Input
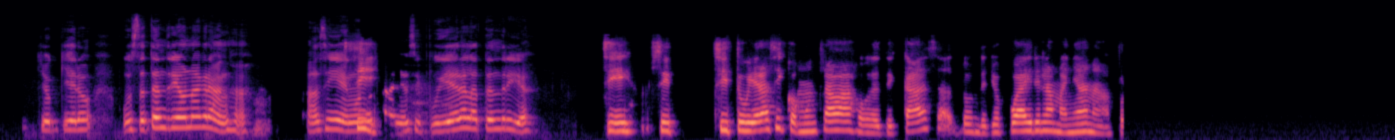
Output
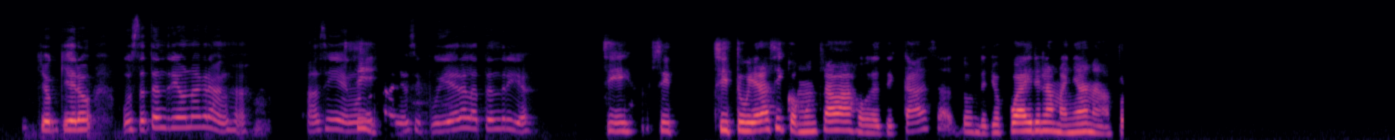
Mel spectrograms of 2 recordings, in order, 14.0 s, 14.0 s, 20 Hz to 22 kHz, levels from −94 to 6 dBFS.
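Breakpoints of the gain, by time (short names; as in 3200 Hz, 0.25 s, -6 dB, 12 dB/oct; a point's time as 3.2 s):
0.79 s -5 dB
1.62 s -17 dB
6.42 s -17 dB
7.26 s -10 dB
8.69 s -10 dB
9.31 s -18 dB
10.04 s -8 dB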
